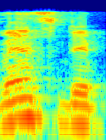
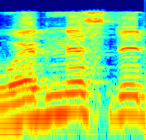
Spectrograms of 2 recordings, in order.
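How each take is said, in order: First: The middle d is silent, two syllables. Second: The middle d and extra syllable are pronounced. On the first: The speaker calls it right. "वेंसडे पढ़ना है" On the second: The speaker calls it wrong. "इसको वेडनेसडे नहीं पढ़ना"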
